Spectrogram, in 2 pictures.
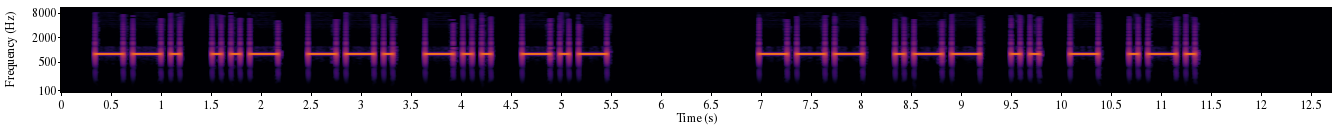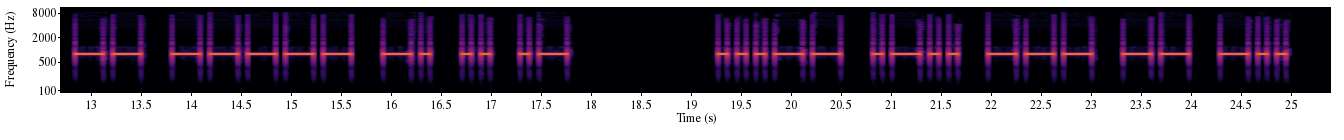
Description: Morse code, heard as a keyed tone, about 13 wpm, 800 Hz. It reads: GUGDK OWITR M0NIA 3LOMD
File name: LEZIONI / 7 GF9Z / 7 G 12wpm 2055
